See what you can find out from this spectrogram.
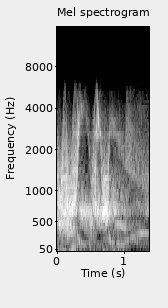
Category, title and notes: Soundscapes > Synthetic / Artificial
LFO Birdsong 22
birds, lfo, massive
